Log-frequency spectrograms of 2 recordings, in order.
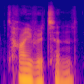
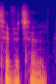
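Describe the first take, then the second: First: It is said the way the speaker first said it. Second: It is said the way the locals say it. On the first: This is how the speaker said it before being corrected. The speaker calls it wrong. "I called it um, Tiverton" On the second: This is how people there say it. The speaker calls it right. "rather than Tiverton"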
